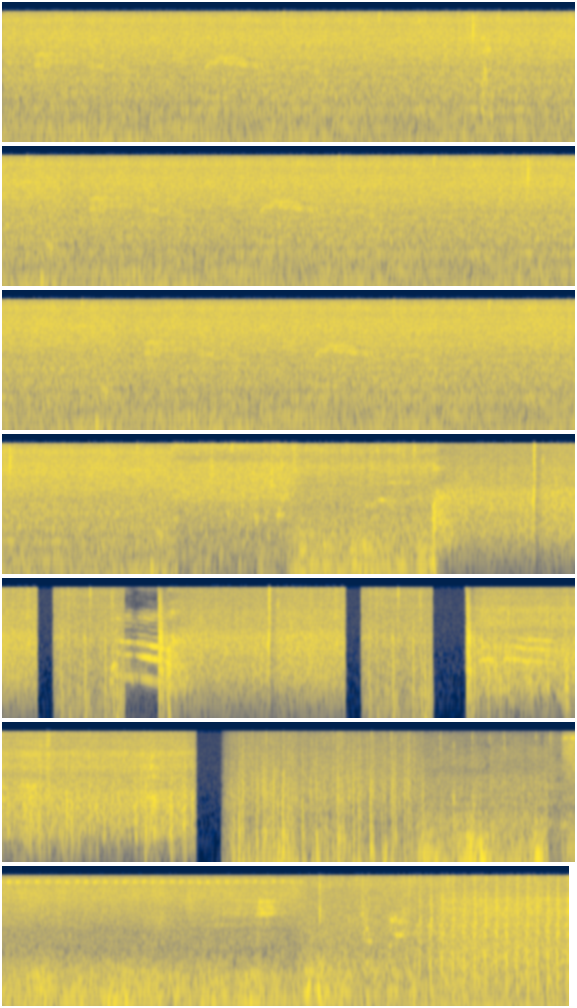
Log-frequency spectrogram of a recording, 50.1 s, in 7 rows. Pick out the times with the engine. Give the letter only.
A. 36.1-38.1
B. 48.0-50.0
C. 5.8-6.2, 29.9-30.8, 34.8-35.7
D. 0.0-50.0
B.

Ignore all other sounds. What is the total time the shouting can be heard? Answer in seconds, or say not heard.
2 s.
